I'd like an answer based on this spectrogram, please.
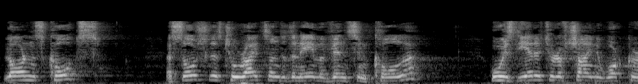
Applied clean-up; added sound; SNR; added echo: none; none; none; reverberation time 0.2 s.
